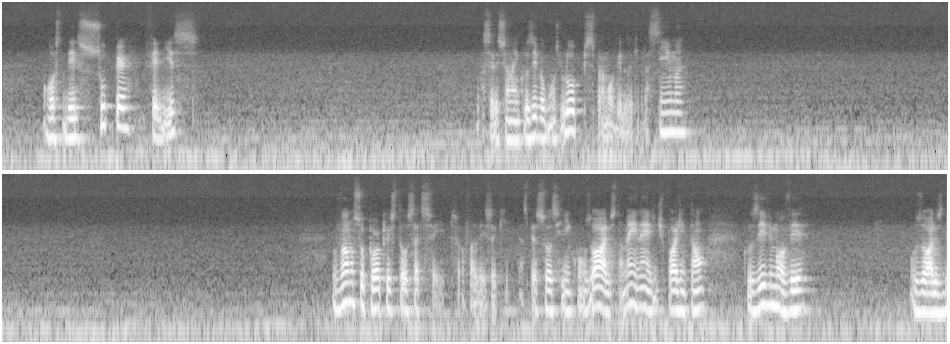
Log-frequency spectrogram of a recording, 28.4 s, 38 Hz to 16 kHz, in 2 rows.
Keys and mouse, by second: 1.7 click, 2.5 click, 2.7 g, 5.5 ctrl+click, 6.9 alt+click, 8.4 g, 11.0 click, 11.2 g, 14.6 click, 14.8 g, 16.3 click, 16.8 g, 18.8 click, 19.4 g, 22.2 ctrl+middle click, 22.7 shift+middle click, 23.5 click, 24.1 g.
